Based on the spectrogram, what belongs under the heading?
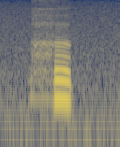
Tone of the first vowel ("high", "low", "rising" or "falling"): low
